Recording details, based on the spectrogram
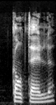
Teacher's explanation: when you will have this D, you will phonetically pronounce it like T. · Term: les liaisons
